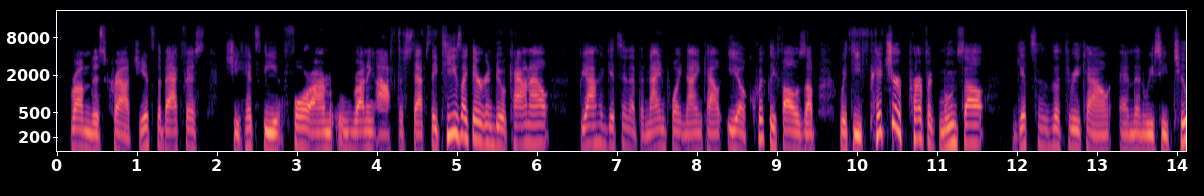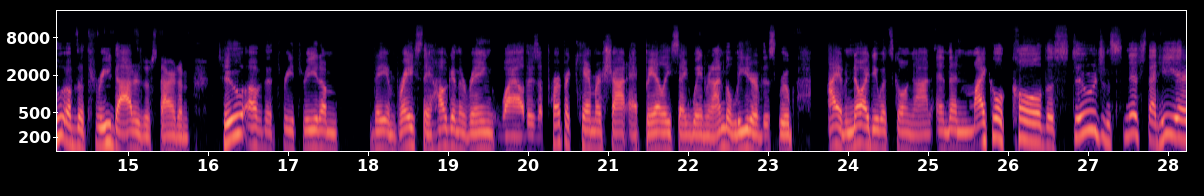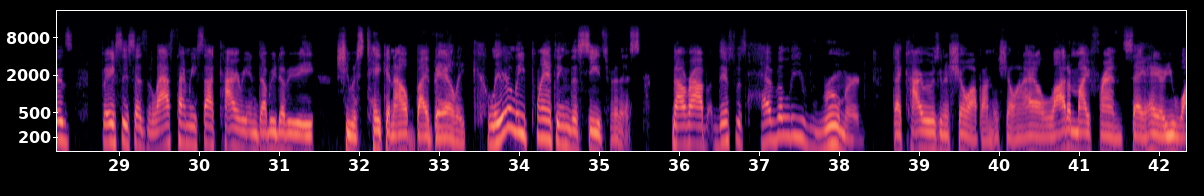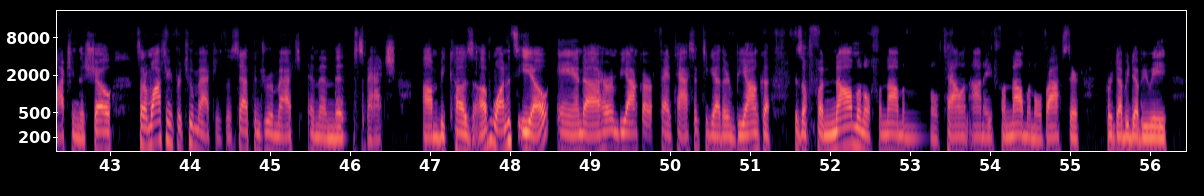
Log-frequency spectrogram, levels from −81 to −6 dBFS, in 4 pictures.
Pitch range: 110-150 Hz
